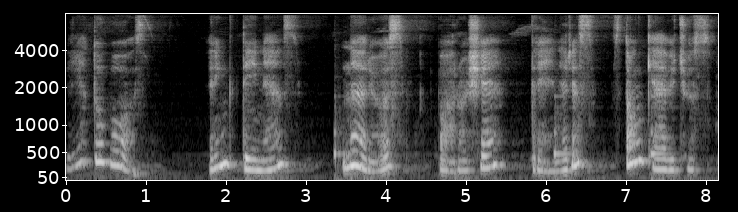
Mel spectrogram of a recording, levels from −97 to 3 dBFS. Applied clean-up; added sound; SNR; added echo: neural separator model SepFormer DNS4.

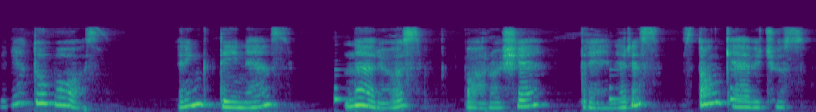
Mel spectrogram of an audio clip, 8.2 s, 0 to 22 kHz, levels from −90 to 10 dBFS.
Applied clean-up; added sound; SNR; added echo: neural mask model DeepFilterNet 3.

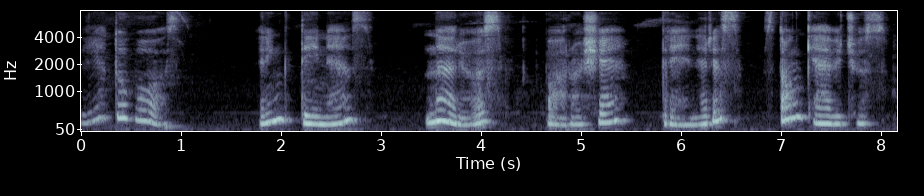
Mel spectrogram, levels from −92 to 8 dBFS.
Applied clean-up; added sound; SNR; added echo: none; none; none; none.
